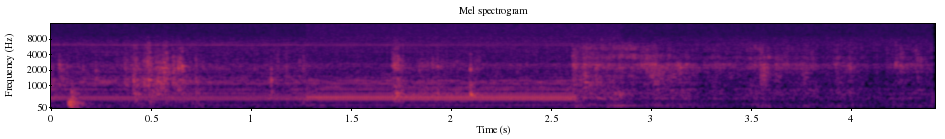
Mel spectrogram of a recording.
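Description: Small electric motor of a toy mini washing machine humming with a steady whine, with a sharp knock just at the start; the hum cuts out about two-thirds of the way through. The tub has too little water for the makeup sponge to float, and the owners blame this for the spinner stalling.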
